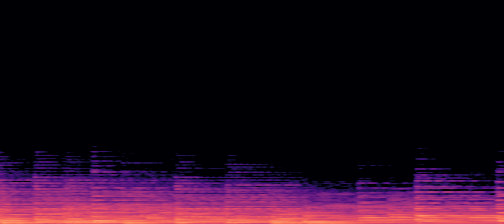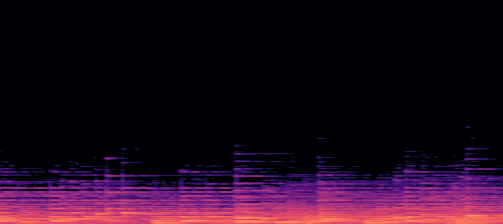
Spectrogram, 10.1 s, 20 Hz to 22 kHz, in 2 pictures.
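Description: Yamaha B1 upright acoustic piano being played: a flowing passage of chords and melody with the sustain pedal down, so the notes ring on into one another.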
